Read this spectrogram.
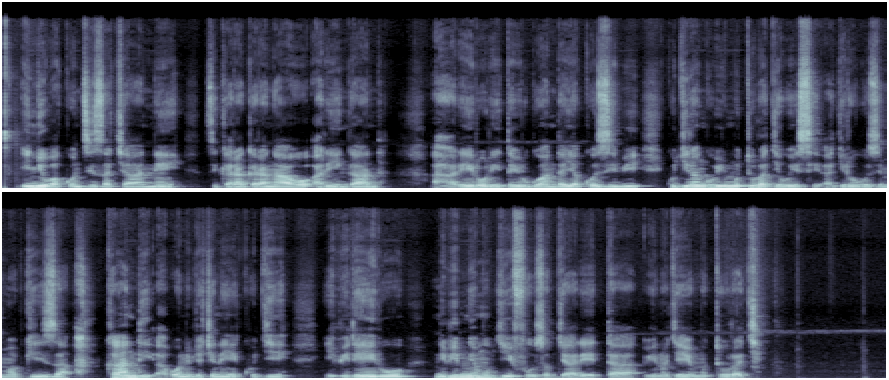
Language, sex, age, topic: Kinyarwanda, male, 25-35, health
